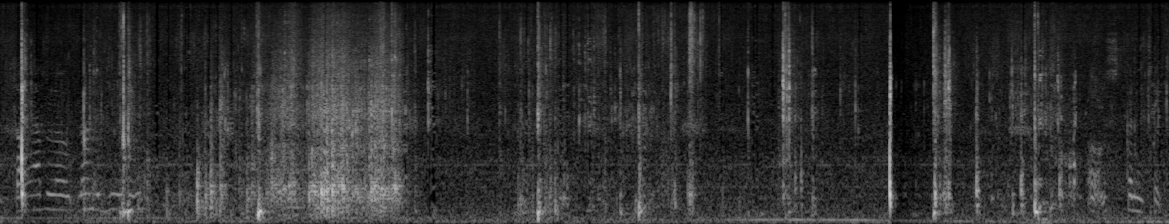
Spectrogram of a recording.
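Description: Plastic water bottle being flipped and landing on grass again and again: a string of sharp knocks at irregular intervals. A loud burst of rushing noise about a third of the way in lasts a second or two.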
